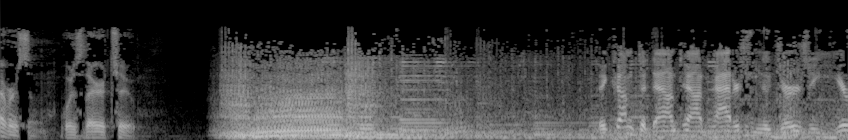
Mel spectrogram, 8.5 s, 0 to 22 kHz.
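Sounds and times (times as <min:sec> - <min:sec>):
speech: 0:00.0 - 0:01.5, 0:02.1 - 0:02.4, 0:06.0 - 0:08.4
motorcycle engines revving: 0:02.1 - 0:08.4.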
